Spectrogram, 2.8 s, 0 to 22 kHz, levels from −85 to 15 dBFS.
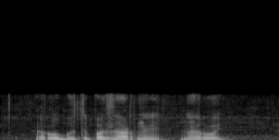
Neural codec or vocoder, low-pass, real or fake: codec, 24 kHz, 3.1 kbps, DualCodec; 7.2 kHz; fake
